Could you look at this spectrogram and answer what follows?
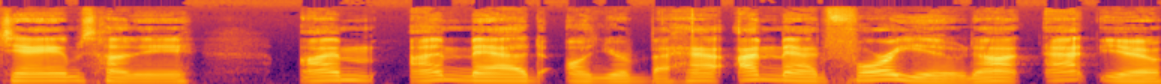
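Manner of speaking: slow, deliberate anime-style robot voice. Retelling how Raquel comforted James: Raquel's anime robot way. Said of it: "anime robot way".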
